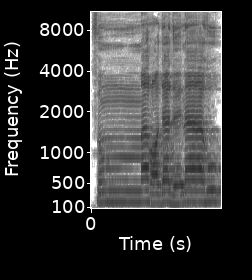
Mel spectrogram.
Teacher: سا کو پڑھتے وقت ہلکی سی زبان کی نوک باہر نکال کر اس کو پڑھیں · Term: ثا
